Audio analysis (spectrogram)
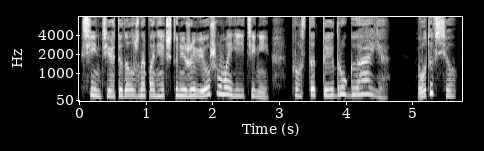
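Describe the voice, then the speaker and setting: A man voicing a gentle, affectionate woman who soothes her best friend, in an audiobook. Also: sits high, unhurried, no echo, clean studio sound. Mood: calm.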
